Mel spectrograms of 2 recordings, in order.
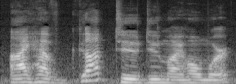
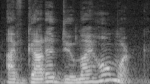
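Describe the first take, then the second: First: Each word is said fully and separately. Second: The words are linked into a reduced form.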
